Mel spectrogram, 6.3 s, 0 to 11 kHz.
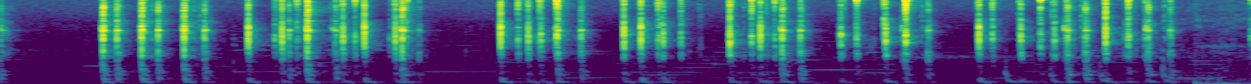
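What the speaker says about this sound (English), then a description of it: "I chose the keyboard to come with the flamingo switches, so this is how they sound." Rapid bursts of typing on an Epomaker EK68 gasket-mount keyboard fitted with Flamingo switches, soft clacking keystrokes in quick runs separated by brief pauses, close and clear with no talking.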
